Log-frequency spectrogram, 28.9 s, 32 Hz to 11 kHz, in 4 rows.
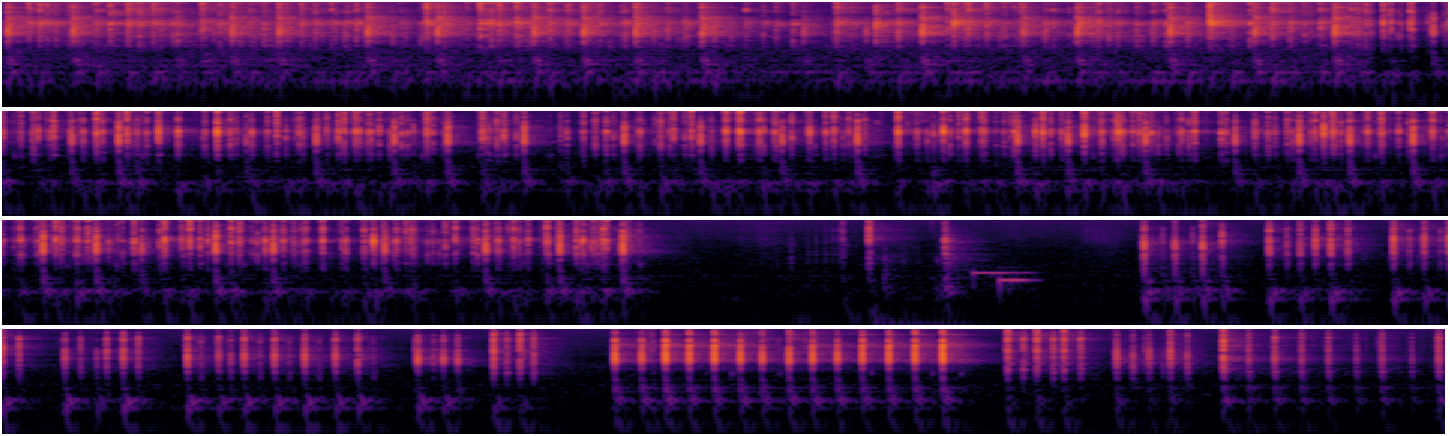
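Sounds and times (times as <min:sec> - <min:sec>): mechanical keyboard typing: 0:00.0 - 0:17.6, 0:20.4 - 0:28.9
short faint tones: 0:19.4 - 0:19.7.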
